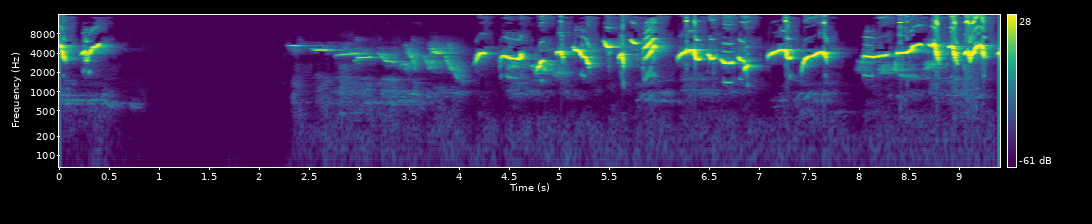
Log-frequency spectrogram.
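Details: Caged Oriental magpie-robin at morning singing practice: after a brief note and a quiet gap, soft warbling builds into loud, rapid whistled phrases with sharp downslurred notes, repeated about three times per second.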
